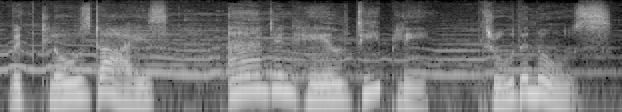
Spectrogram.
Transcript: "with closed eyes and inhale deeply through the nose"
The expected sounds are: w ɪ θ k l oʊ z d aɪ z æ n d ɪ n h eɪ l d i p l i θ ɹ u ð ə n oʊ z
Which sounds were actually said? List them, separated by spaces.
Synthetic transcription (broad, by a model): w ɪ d k l oʊ z d aɪ z æ n d ɪ n h eɪ l d i p l i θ ɹ u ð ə n oʊ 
